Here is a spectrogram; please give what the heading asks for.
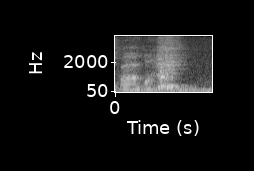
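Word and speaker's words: فاتحة: Most of us don't say it right. We just say Fatiha. It's not Fatiha, it's Fatiha.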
